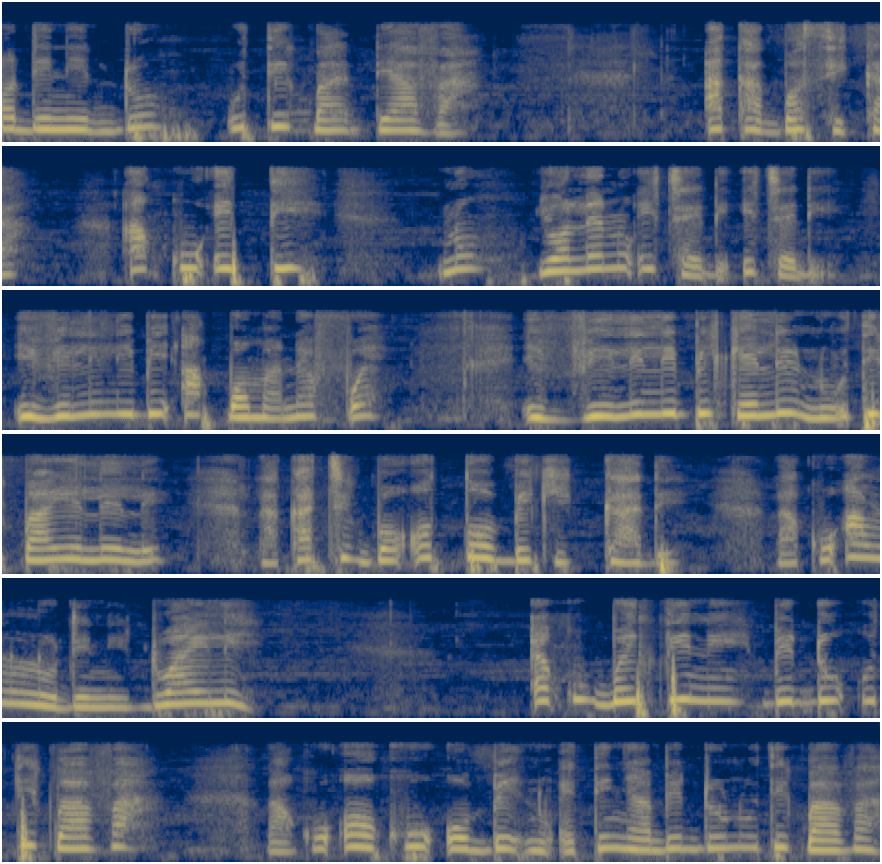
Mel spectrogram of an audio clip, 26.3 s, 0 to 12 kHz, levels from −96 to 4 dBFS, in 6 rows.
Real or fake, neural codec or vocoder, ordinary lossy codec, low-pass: real; none; Opus, 64 kbps; 7.2 kHz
